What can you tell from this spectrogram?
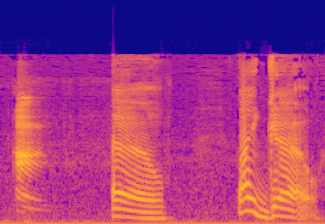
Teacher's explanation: It begins with ER, Schwa, and moves towards the O.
